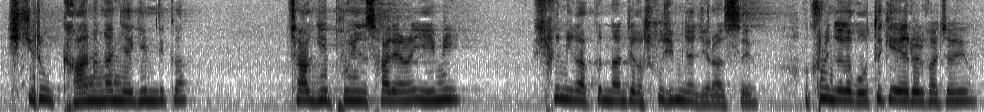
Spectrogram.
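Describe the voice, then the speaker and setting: A man's voice: high-pitched, darkish tone, a little hiss or hum, poor audio. A male pastor giving a Sunday sermon in a church, telling stories and speaking straight to the congregation. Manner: storytelling with acted dialogue, addressing the congregation. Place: church sanctuary.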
